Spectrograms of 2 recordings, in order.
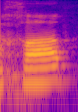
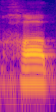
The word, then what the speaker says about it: خواب: یہ خاموش ہے، خود۔ اسی طرح خواب، خائی واو الف بے، لیکن کیا پڑھیں گے ہم اس کو، ہم خواب پڑھیں گے، خائی الف بے، یعنی تلفظ یہی ہوگا۔ اسی طرح خامخواہ، خامخواہ،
